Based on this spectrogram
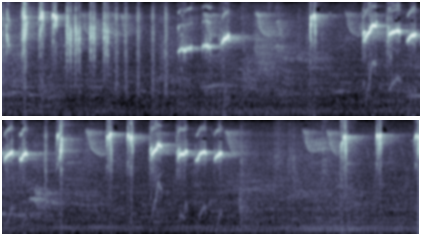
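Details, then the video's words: Male Van Hasselt's sunbird song used for tutoring songbirds: rapid high, thin chirps and sharp downslurred notes in quick bursts, with a fast run of bright ticks at the start and repeated clipped phrases, separated by short pauses. "Suara konin untuk masteran burung"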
